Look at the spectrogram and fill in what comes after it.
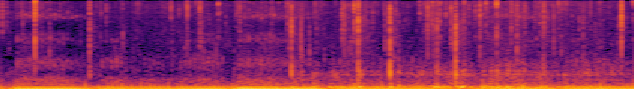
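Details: Cat purr, deep and rhythmic, strengthening on alternating breaths about every two seconds, accompanied by light crackling and popping of a fire burning in the fireplace.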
